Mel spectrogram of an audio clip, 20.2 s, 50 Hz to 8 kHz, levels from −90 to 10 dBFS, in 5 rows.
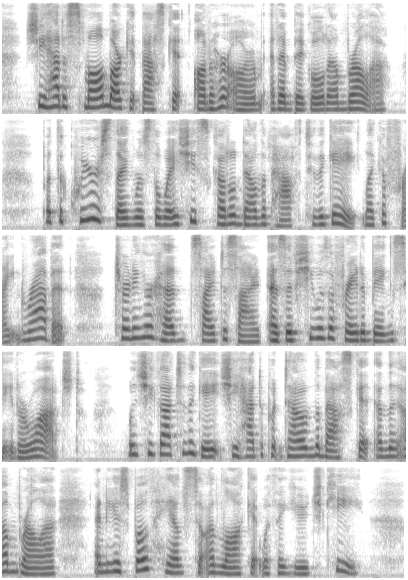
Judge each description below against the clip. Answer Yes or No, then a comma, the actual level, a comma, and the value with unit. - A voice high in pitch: Yes, high, 200 Hz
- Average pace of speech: No, fast, 225 wpm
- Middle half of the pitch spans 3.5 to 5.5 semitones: Yes, average, 4.6 semitones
